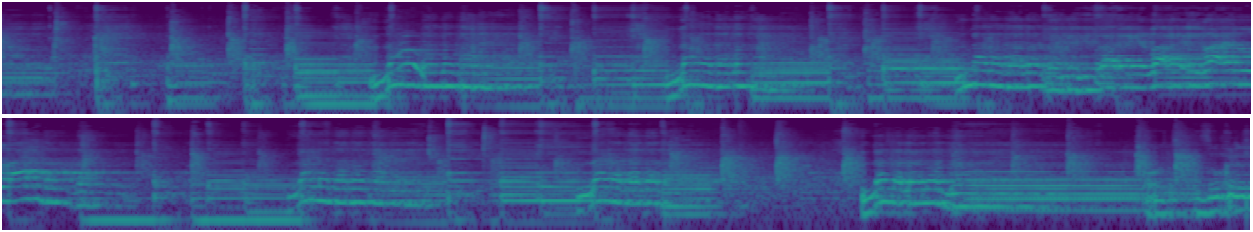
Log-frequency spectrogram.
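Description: A man singing with a strummed acoustic guitar in a live performance.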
